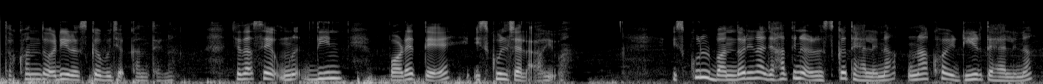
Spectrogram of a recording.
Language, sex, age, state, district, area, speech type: Santali, female, 18-30, West Bengal, Paschim Bardhaman, rural, spontaneous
